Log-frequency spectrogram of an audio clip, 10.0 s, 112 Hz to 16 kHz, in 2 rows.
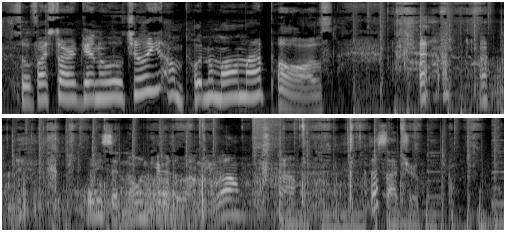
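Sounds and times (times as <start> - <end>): skateboard rolling on asphalt: 3.8 - 10.0.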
